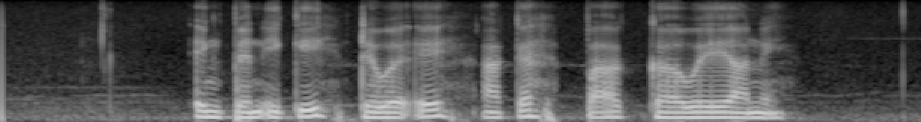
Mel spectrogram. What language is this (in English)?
Javanese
